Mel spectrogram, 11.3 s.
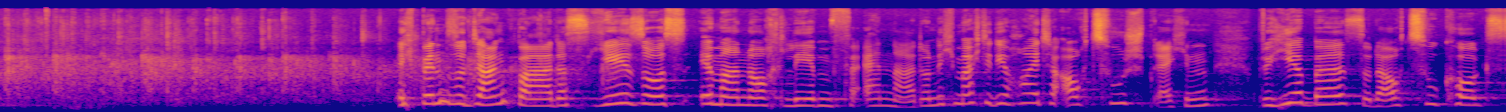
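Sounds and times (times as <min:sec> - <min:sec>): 
audience applause: 0:00.0 - 0:04.2
speech: 0:03.0 - 0:11.2.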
